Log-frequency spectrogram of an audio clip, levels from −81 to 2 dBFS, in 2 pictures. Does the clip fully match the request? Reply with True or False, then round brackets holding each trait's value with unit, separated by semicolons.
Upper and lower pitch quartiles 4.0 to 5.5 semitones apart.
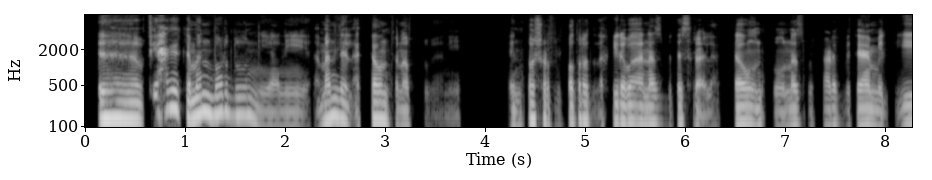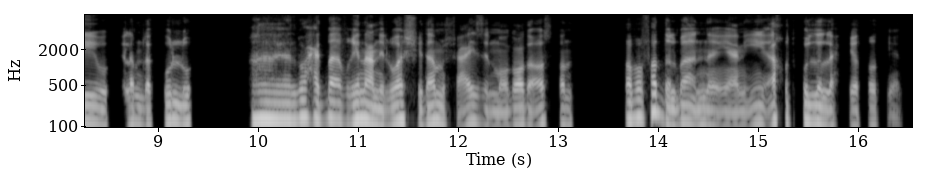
True (4.3 semitones)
